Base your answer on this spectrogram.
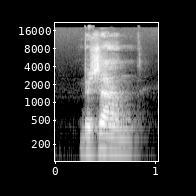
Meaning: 1. mizzenmast (hindmost mast of a ship) 2. mizzensail (hindmost sail of a ship)
- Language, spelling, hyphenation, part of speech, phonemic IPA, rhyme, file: Dutch, bezaan, be‧zaan, noun, /bəˈzaːn/, -aːn, Nl-bezaan.ogg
